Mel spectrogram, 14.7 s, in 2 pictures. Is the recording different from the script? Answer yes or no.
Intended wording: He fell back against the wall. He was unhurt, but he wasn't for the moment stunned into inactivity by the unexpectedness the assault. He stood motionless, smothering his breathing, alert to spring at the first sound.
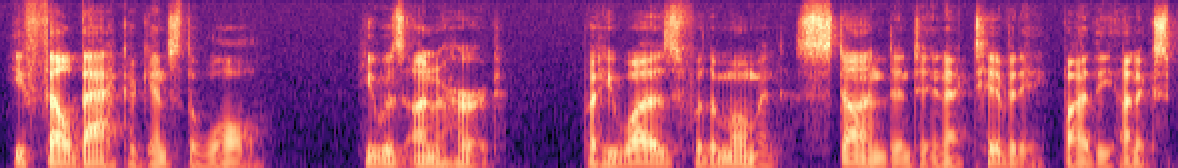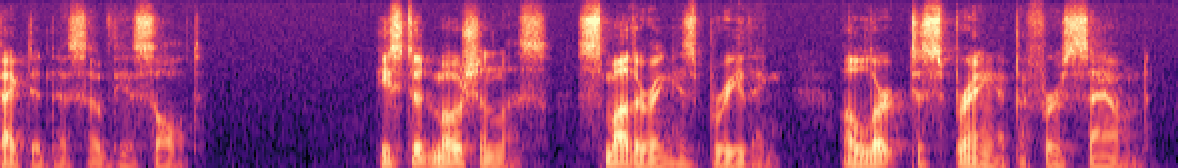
yes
